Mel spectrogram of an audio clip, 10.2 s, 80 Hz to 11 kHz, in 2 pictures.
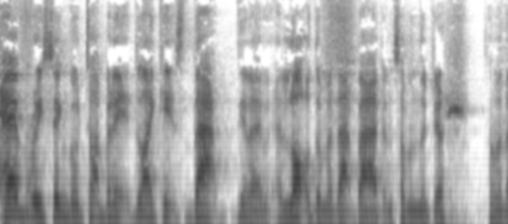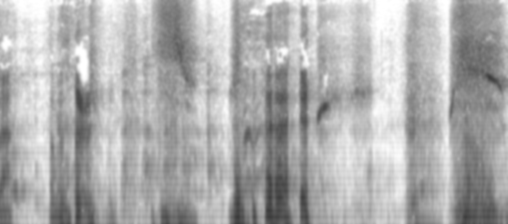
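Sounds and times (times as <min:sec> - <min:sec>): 
speech: 0:00.2 - 0:08.4, 0:09.2 - 0:10.1
person chuckling: 0:05.6 - 0:09.3
person whistling short high gliding notes: 0:08.2 - 0:08.8, 0:09.6 - 0:10.1.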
